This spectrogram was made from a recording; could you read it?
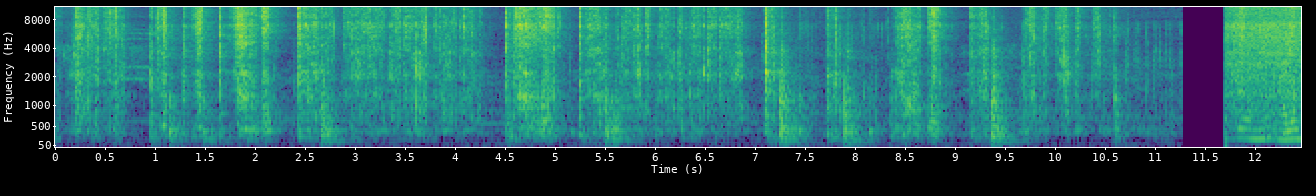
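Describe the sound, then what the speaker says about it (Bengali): Spice masala of salt, cumin powder and chili powder being fried and stirred in a pan for an egg and chickpea dal dish, with repeated scraping and rasping strokes of a spatula against the pan, loud and close. "ভালোভাবে কষিয়ে নিব মশলাটাকে"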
